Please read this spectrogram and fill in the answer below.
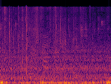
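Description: Soft irregular knocks and handling noise as bundles of lace trim are picked up and moved, over a low rumble and a faint murmur of voices.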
